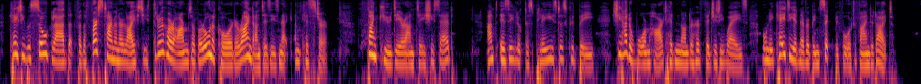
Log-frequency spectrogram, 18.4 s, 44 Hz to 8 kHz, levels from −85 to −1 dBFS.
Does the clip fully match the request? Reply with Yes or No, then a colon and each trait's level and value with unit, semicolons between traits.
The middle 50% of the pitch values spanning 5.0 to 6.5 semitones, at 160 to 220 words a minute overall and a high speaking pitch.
No: wide, 5.6 semitones; average, 200 wpm; medium, 170 Hz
